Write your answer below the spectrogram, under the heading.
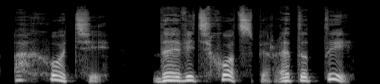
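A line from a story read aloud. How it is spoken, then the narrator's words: Whisper. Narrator (Russian): ты прошептала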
